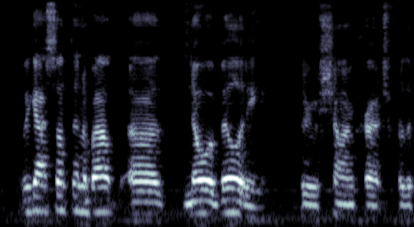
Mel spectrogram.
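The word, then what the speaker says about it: Know Ability: now on all platforms no ability is sean crutch's um brand that he represents is all about knowing that you have an ability so it sounds like no ability but it's spelt k-n-o-w ability so knowing you have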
